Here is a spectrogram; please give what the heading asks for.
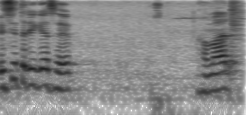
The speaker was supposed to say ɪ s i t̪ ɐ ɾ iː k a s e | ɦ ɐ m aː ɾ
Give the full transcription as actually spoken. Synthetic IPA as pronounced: ɪ s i t̪ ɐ ɾ iː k e s e | ɦ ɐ m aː ɾ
